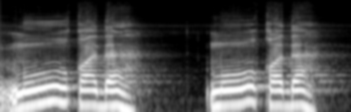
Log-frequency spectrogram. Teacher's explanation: panjangkan dua harakat karena di depannya terdapat wau sukun muqadah kemudian ta marbutah yang di ujung kita rubah menjadi ha sukun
